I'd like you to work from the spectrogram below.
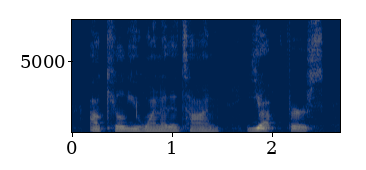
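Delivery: plain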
